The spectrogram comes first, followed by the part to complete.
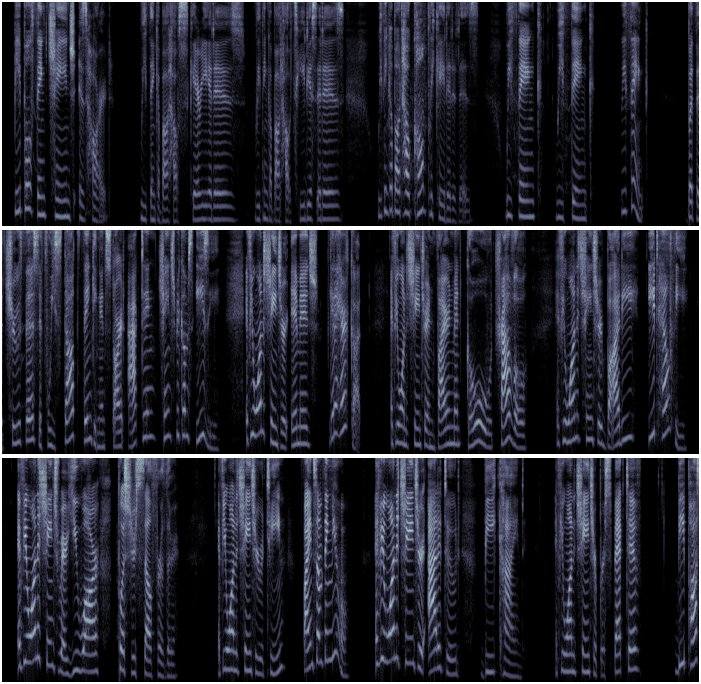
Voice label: English (Friendly, Confident)

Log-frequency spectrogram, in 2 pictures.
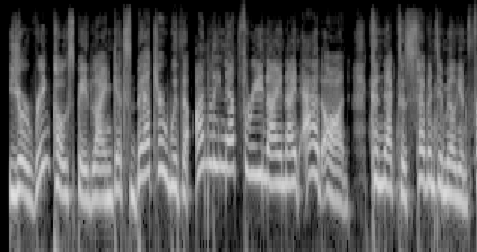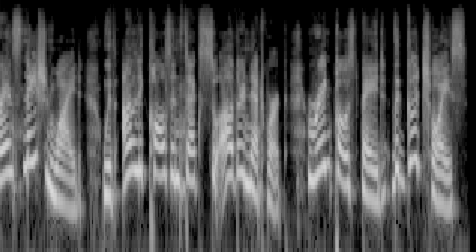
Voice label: English (Energetic, Excited, Selling)

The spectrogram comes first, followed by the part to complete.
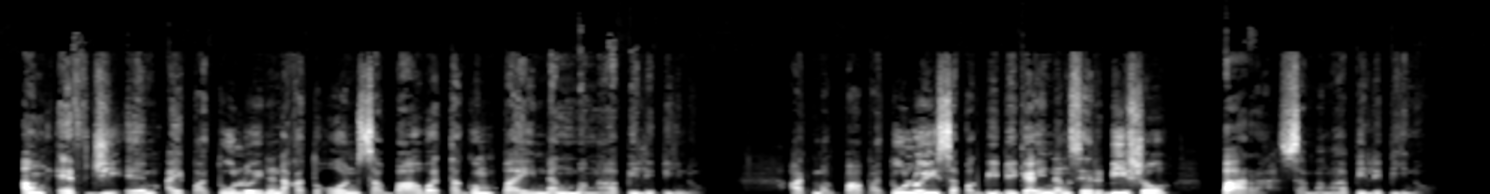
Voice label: Tagalog (Professional, Sincere)

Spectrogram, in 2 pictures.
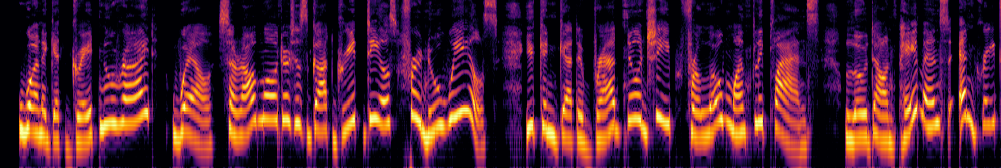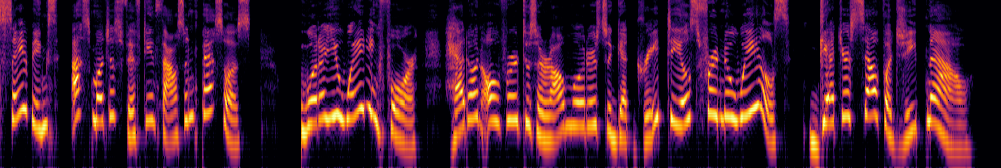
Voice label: English (Casual, Fun)

